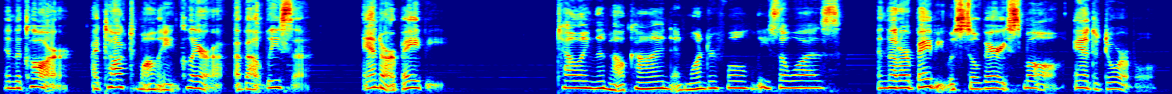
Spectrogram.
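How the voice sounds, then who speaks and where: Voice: medium pitch, moderate pace, fairly bright tone. A narrator reading a scripted first-person story, as a native English speaker. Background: music.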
